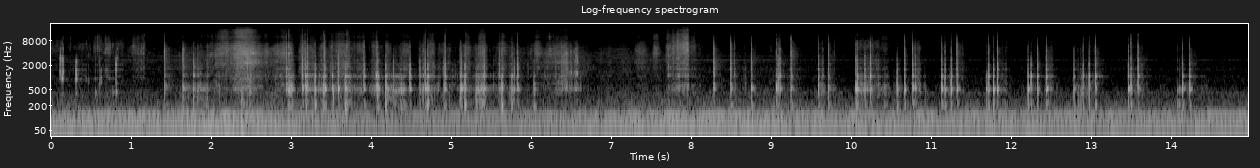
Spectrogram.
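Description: Long nails scratch and tap a long, hollow brown cardboard tube held beside the mic. For the first six seconds a dense, rustling scratch runs with a hollow tone around 500 Hz, then it gives way to quick, separate dry taps that die out almost at once. A steady low hum sits underneath throughout.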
